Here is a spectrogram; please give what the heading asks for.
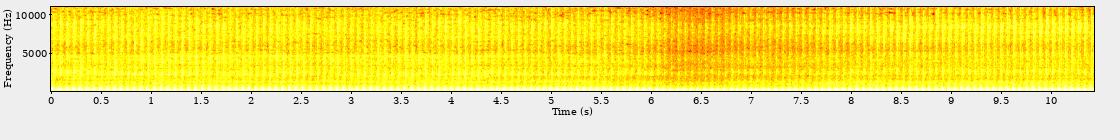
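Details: Honda 400EX single-cylinder at steady idle: fast, even ticking, close to four per second, locked to engine speed; origin unknown.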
